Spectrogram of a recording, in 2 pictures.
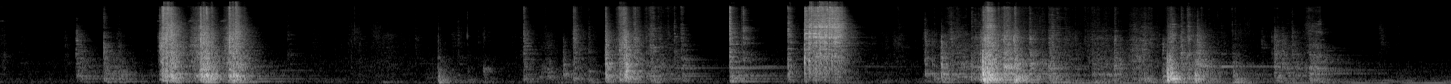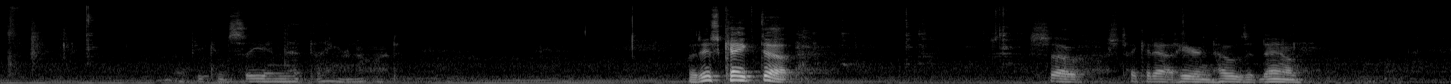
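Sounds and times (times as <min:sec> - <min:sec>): metal parts clanking and scraping: 0:00.8 - 0:02.7, 0:05.3 - 0:13.5.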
